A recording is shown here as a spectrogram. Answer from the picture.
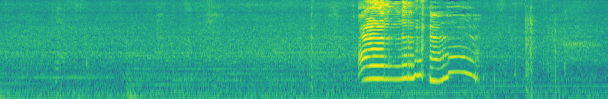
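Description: An infant gives one short, high-pitched squealing cry about two-thirds of the way through, its pitch bending up and down, over faint steady background music.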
